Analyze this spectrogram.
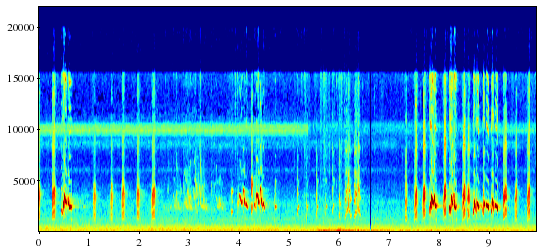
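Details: Sooty-headed bulbul lure song for calling in wild birds. Clipped repeated notes and scattered warbles give way to a noisy lull, then a dense closing burst of chattering, whistled phrases.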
